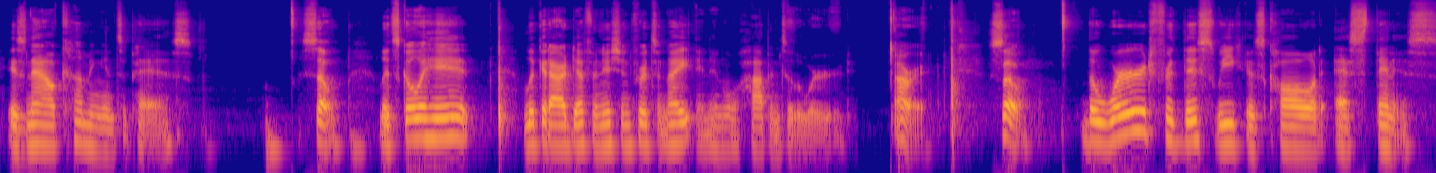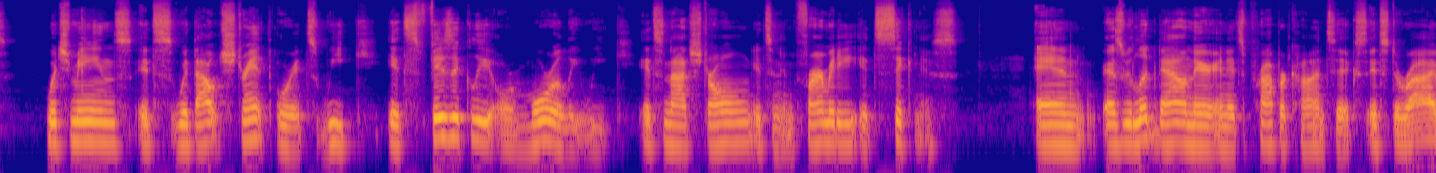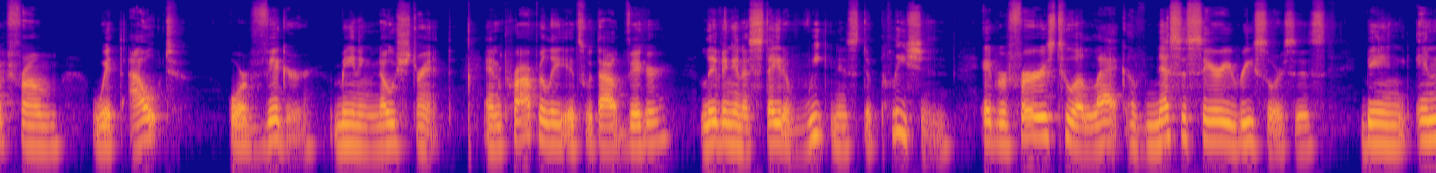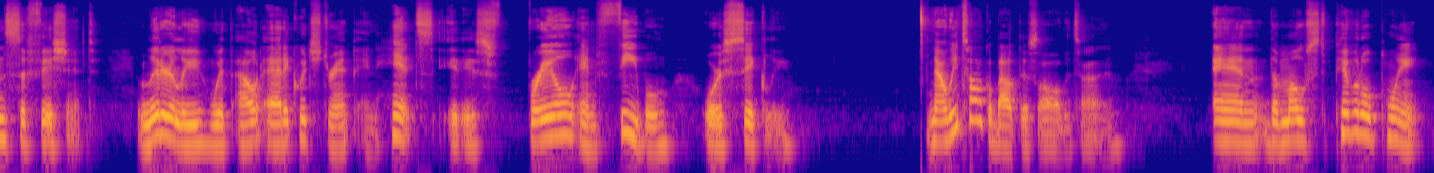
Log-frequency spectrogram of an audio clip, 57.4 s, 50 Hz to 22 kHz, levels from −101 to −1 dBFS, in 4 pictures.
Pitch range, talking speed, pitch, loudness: 135-160 Hz, 125 wpm, 145 Hz, -29 LUFS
